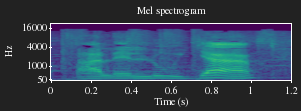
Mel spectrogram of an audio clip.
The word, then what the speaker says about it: aleluya: Este último elemento de aquí, estas últimas dos letras, es la abreviación, se pronuncia ya, por eso es aleluya.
